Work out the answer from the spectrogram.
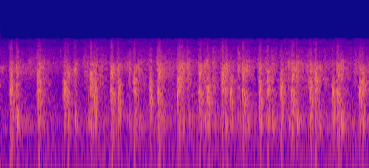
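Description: Footsteps of a man walking away down a street from a taxi stand toward a hotel a few blocks off: many even, evenly spaced steps in a steady walking rhythm, moderately loud and unbroken.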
